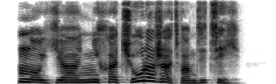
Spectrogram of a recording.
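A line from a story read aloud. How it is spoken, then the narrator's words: Exclamation. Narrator (Russian): воскликнула Дамиана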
